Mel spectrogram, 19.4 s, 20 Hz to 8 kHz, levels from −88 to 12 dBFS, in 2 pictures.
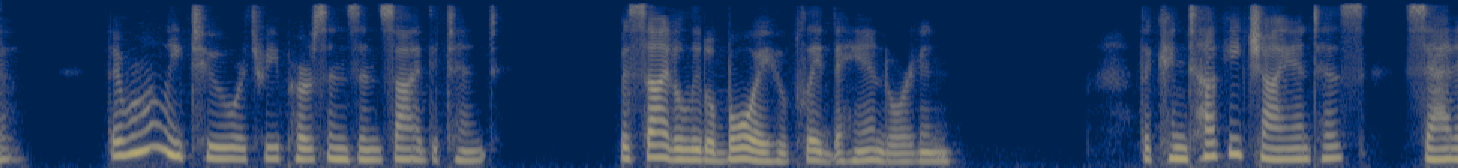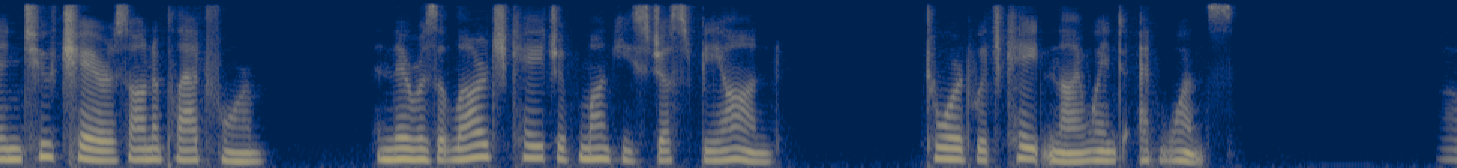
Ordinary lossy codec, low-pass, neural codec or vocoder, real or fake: MP3, 64 kbps; 7.2 kHz; codec, 16 kHz, about 1 kbps, DyCAST, with the encoder's durations; fake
